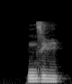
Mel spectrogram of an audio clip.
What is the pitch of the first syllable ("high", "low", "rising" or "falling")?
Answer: high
